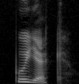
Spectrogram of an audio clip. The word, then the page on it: buidheag: gaelic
